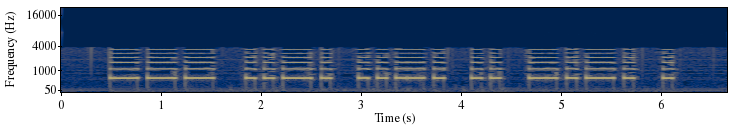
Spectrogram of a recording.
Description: Morse code, heard as a keyed tone, about 13 wpm, 560 Hz. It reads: OFFICE
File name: CW Learning Programs / farnsworth / unit 2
